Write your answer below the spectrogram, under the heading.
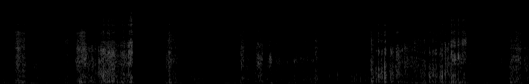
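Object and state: Fountain pen nib scratching on paper.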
